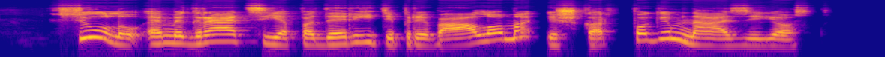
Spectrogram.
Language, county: Lithuanian, Kaunas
